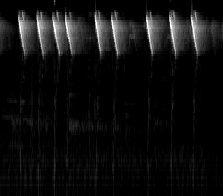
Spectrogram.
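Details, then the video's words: Sunbird song for luring birds: nine sharp, very high notes, each dropping quickly in pitch, delivered in loose pairs and triplets with short pauses; soft low background hum. "Suara burung KOLIBRI gacor ampuh pikat"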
